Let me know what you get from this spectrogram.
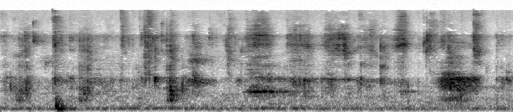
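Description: A person chewing a mouthful of food up close, with irregular small wet clicks and smacks of the mouth. There is a soft thump about half a second in.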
